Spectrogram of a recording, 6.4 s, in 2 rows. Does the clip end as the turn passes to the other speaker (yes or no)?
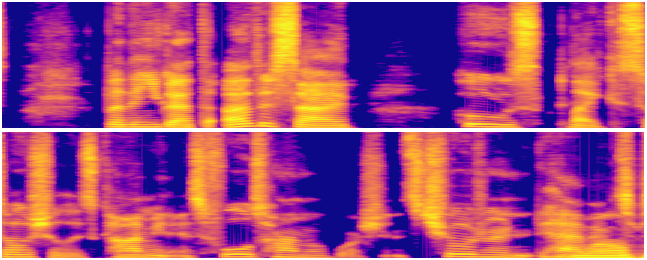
no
